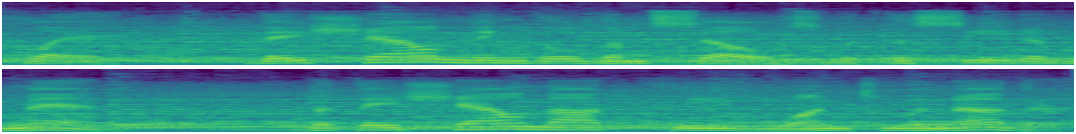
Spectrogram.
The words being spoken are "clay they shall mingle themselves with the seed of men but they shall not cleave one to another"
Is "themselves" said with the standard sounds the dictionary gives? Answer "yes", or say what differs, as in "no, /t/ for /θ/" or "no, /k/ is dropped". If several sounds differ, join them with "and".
yes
